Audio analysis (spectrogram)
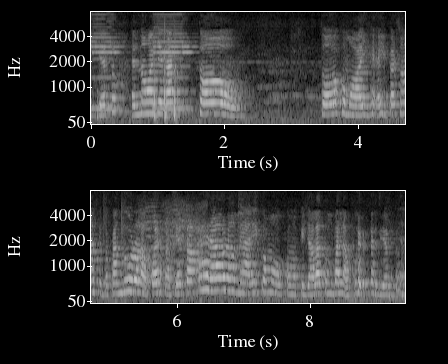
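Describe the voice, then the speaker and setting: Predicadora con acento colombiano, habla cercana y repetitiva, ruido de fondo leve, reverberación de sala. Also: female voice, sits high. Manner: conversational, repeats words, often asks "¿cierto?". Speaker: preacher. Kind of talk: sermon. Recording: echoey room with faint background noise.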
